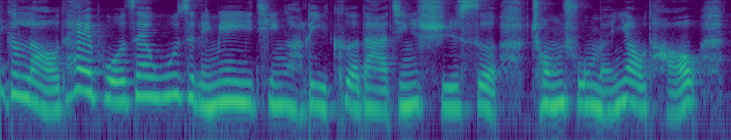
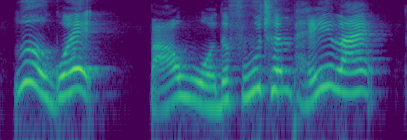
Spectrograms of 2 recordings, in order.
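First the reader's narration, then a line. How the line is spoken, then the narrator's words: Loud shouting. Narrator (Chinese): 道士正在院子中央高声喊着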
